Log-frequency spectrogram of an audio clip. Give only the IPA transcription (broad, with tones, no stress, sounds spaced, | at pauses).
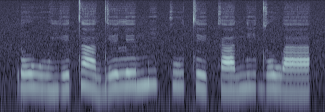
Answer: ɾ o˧ w u˨ j e˨˦ t ã˦˨ d e˨˦ l e˦ m i˦ k u˦ t e˦˨ k a˧ n i˦ d o˦ w a˧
